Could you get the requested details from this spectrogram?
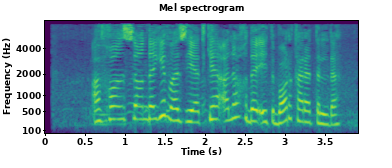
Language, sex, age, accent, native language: Uzbek, female, 19-29, Toshkent viloyati, Kazakh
